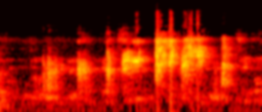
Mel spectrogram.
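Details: Pet African grey parrot making noises indoors: a run of harsh, buzzy squawks and chattering calls, several loud bursts in quick succession near the middle, with a person talking to the bird around it.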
